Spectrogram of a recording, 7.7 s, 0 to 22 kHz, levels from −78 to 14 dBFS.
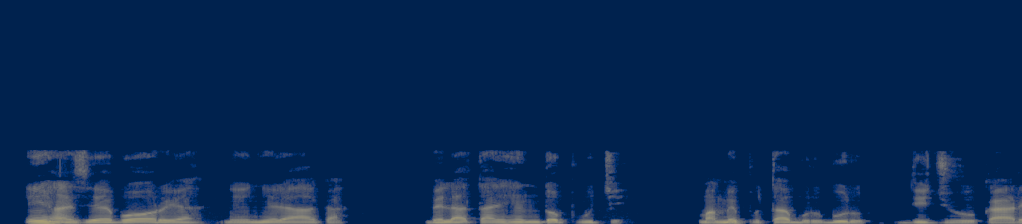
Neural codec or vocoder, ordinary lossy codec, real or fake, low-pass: none; MP3, 48 kbps; real; 7.2 kHz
